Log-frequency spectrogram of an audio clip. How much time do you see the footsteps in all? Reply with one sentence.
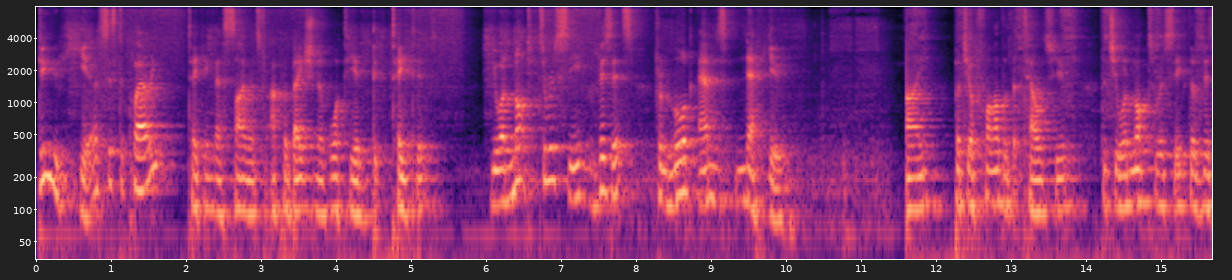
The footsteps can't be heard in this clip.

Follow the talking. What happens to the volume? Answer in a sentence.
The loudness of the talking stays about the same.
